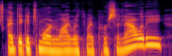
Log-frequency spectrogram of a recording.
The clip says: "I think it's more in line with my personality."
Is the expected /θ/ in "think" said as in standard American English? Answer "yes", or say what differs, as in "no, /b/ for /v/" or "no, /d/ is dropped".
yes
